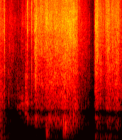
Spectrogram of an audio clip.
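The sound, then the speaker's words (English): Tissue paper wrapped around the box holding a toy figure crinkles and rustles as it is unwrapped, a steady, bright papery crackle that swells in the middle, pauses for a moment near the end, then resumes. No one speaks. “But the box itself that the figure is in is wrapped in tissue paper, so that's nice.”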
